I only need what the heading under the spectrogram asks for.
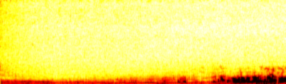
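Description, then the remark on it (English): A small amount of liquid poured onto the floor sets off a bright, steady sizzling hiss that swells in within the first half second and holds unbroken for about four seconds, with no voices. “See, I pour a little on the floor.”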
